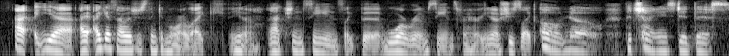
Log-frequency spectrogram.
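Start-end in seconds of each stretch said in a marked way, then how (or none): 6.7-9.1 raspy put-on regal voice sinking to a whisper. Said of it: "Is that your Queen Victoria impression?".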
